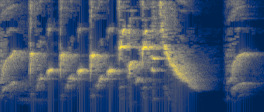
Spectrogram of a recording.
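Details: European goldfinch singing a fast, bright twittering song of rapid chirps and trills, ending in a long buzzy downslurred note, then a short pause and another brief twitter.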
